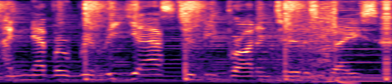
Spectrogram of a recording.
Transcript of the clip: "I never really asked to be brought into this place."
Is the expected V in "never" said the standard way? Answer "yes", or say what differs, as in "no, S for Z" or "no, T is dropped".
yes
